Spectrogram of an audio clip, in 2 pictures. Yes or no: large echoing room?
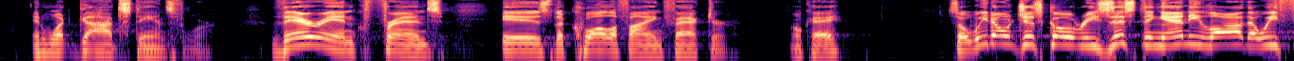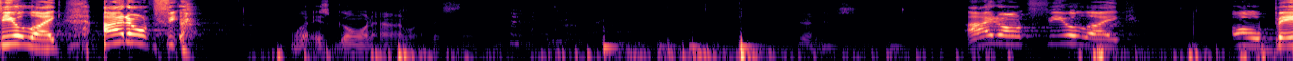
yes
